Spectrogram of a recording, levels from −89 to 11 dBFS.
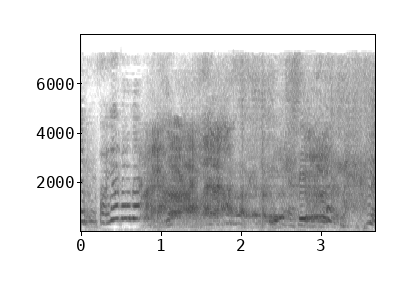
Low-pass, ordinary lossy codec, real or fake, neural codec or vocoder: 7.2 kHz; AAC, 32 kbps; fake; codec, 16 kHz, 1 kbps, FreqCodec, larger model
